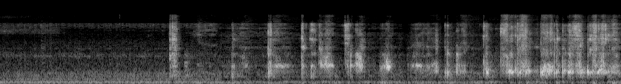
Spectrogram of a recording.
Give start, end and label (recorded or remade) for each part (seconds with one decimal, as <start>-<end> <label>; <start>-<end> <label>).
0.0-2.2 recorded; 2.2-6.2 remade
